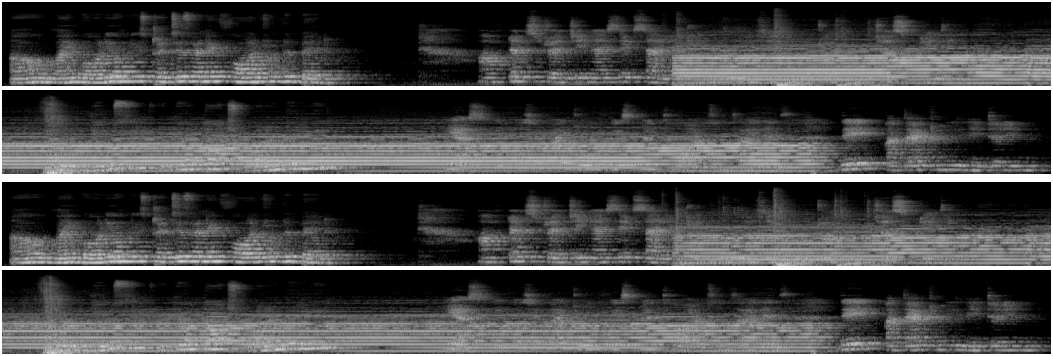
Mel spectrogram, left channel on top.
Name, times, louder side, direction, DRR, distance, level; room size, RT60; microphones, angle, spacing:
voice 1, 0.1-3.2 11.0-13.8, right 1 dB, 10° left, -8 dB, 0.9 m, -20 dB
voice 2, 4.1-9.6 14.9-20.8, equal, 45° right, -9 dB, 1.1 m, -28 dB
sound 1, 6.6-9.2 10.5-12.3, right 1 dB, 25° right, 0.4 m, -27 dB
sound 2, 6.7-18.6, left 3 dB, 45° left, 0.5 m, -19 dB
2.4 x 2.2 x 3.3 m, 1.1 s
head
